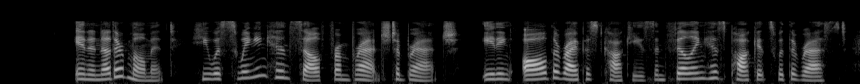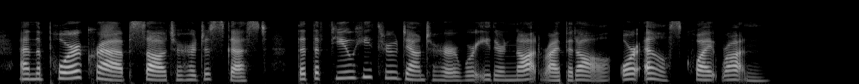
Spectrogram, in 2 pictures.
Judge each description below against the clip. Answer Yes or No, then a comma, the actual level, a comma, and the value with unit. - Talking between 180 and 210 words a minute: No, average, 170 wpm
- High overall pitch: Yes, high, 225 Hz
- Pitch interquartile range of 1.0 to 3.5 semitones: No, average, 4.0 semitones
